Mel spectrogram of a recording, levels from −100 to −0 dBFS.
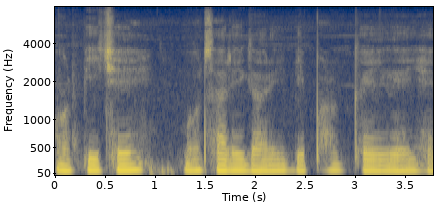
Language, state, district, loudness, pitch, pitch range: Hindi, Arunachal Pradesh, Papum Pare, -16 LUFS, 100 Hz, 95-100 Hz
